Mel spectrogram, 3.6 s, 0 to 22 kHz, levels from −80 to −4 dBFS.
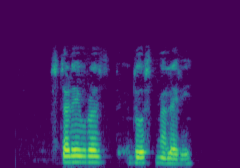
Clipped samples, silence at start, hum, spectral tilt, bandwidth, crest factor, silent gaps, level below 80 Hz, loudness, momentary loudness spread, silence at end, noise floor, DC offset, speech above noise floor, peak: under 0.1%; 0.75 s; none; -7 dB/octave; 7 kHz; 18 dB; none; -66 dBFS; -19 LUFS; 10 LU; 0.75 s; -82 dBFS; under 0.1%; 63 dB; -2 dBFS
